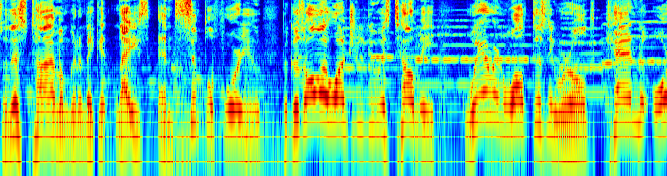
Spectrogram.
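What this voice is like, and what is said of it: Usual voice. Nothing is said of it.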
